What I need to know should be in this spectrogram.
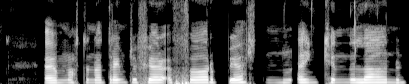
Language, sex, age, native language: Icelandic, male, 12, Polish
